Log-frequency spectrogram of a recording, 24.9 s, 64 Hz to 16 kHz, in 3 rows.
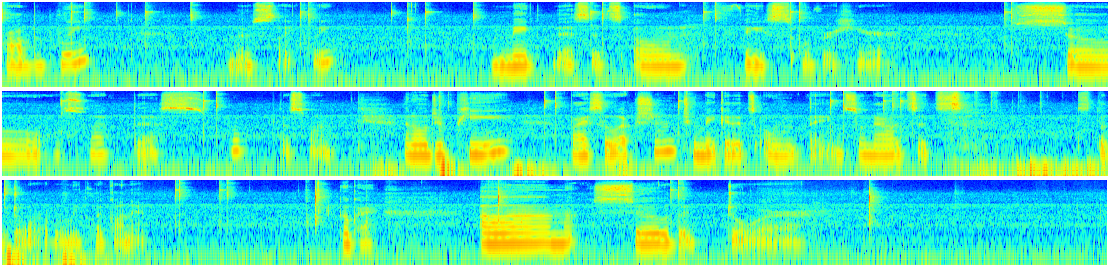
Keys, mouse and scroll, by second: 0.1 click, 0.7 click, 1.2 click, 2.4 click, 3.3 click, 4.6 click, 5.4 click, 6.1 click, 7.2-7.7 scroll down 1, 7.7 click, 8.8 click, 9.9 click, 11.6 p, 13.0 Tab, 13.5 click, 14.6 click, 15.2-16.3 drag, 16.3 o, 18.0 click, 18.3 click, 19.3-20.1 middle drag, 20.1 scroll down 3, 20.4-21.2 middle drag, 21.2-21.7 scroll up 1, 21.7 click, 22.5-23.1 scroll up 3, 23.1 scroll down 5, 23.2-24.8 middle drag.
